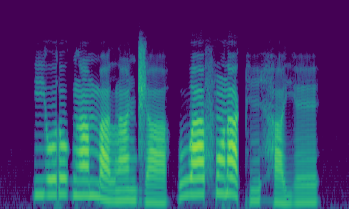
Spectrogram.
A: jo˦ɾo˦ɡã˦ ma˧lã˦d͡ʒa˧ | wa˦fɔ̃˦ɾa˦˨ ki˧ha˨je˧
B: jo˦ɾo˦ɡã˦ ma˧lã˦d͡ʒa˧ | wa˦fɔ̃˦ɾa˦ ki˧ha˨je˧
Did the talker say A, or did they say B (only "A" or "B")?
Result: A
